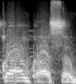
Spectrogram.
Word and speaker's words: Kwankwaso: How do you pronounce his name again? With Kwankwaso, go ahead.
